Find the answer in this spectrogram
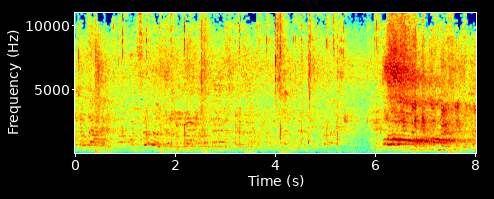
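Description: Table tennis ball clicking off bats and the table during a rally, under the talk of many voices in a large hall. About six seconds in, loud shouting breaks out over it.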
